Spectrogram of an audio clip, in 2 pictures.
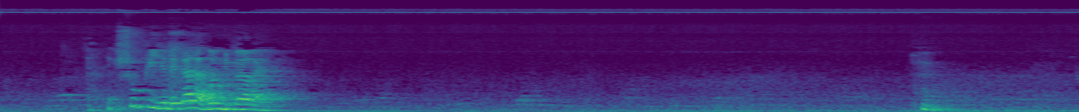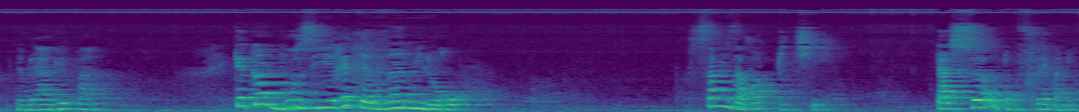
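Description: A woman speaks calmly and close to a phone microphone, in short bursts with pauses.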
